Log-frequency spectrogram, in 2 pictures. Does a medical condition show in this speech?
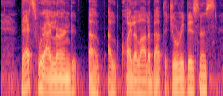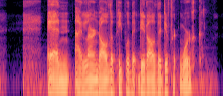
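Yes: head and neck cancer; stage 4 cancer into voice box from acid reflux, 36 throat radiations, chemotherapy at Gunderson; tumor gone, radiation damage to airway, possible future tracheotomy, daily breathing exercises; voice a little scratchy, never needed shots to swallow during chemotherapy.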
